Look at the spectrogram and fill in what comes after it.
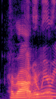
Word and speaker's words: Hariri: Hariri, I think. – I don't know. Pronunciation is of people's names has never been much recent. The second vowel is an A, so it's not E.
